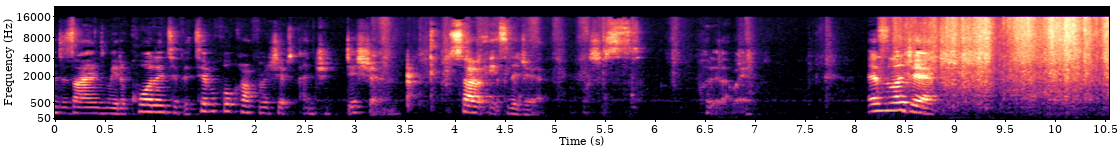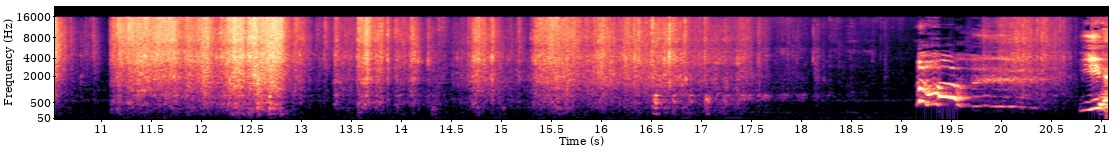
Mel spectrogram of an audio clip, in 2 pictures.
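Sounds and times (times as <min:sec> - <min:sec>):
tissue paper rustling and crinkling: 0:08.3 - 0:18.6, 0:19.8 - 0:21.0.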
